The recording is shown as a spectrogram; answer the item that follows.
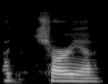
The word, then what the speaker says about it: Acharya: The C is pronounced CH. Acharya, who was known to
